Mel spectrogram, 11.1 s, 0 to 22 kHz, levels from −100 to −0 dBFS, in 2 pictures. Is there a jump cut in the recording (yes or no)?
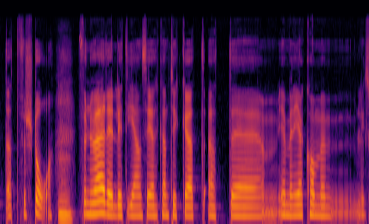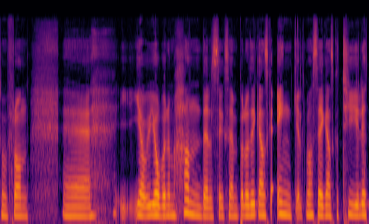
yes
